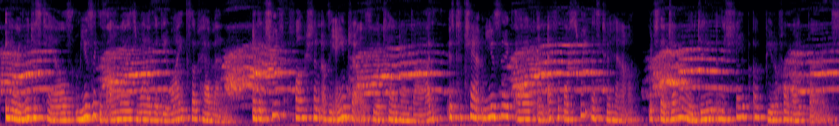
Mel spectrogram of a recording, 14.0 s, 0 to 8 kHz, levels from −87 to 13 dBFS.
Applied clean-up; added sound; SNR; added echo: none; Meow; 8 dB; reverberation time 0.6 s.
